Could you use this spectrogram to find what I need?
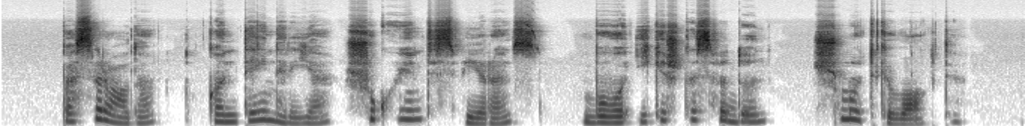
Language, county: Lithuanian, Vilnius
